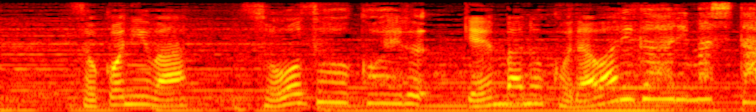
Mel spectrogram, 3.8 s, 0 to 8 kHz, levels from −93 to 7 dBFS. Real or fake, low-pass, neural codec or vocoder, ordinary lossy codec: real; 7.2 kHz; none; none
